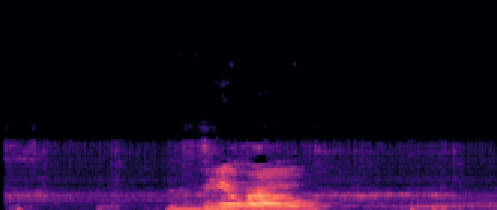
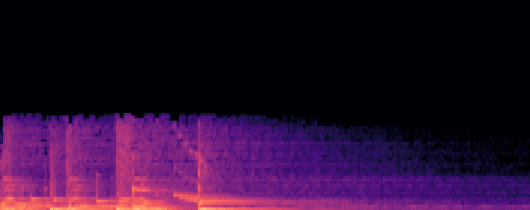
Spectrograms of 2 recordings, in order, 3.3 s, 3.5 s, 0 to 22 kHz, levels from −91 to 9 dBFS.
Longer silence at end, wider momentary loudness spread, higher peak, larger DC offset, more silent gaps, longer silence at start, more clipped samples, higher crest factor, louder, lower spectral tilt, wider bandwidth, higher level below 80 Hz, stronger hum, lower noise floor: second, 0.35 s vs 1.6 s; first, 22 LU vs 14 LU; about the same, -2 dBFS vs 0 dBFS; neither; neither; first, 1.1 s vs 0 s; neither; about the same, 20 dB vs 16 dB; about the same, -16 LUFS vs -16 LUFS; second, -4.5 dB/octave vs -7 dB/octave; second, 7.4 kHz vs 9.6 kHz; second, -72 dBFS vs -20 dBFS; neither; about the same, -56 dBFS vs -56 dBFS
